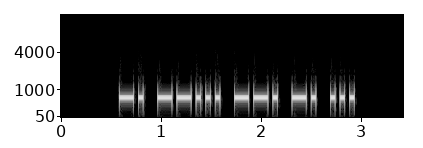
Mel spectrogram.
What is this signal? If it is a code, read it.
Morse code, heard as a keyed tone, about 25 wpm, 700 Hz. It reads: N7GNS
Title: USA Call Signs - 5 Characters - 3x Character Spacing - 25wpm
